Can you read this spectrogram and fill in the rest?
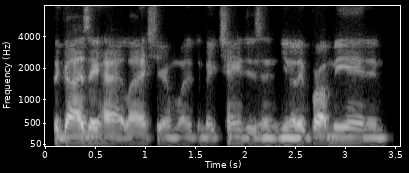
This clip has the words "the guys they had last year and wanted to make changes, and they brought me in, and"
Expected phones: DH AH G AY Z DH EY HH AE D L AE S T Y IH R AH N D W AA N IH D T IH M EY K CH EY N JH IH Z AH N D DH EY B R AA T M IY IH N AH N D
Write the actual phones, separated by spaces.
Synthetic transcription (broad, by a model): DH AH G AY Z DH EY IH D L AE S T Y IH R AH N W AA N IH D T IH M EY K CH EY N JH IH Z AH N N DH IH B R AA T M IY IH N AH N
